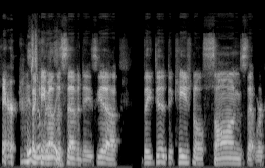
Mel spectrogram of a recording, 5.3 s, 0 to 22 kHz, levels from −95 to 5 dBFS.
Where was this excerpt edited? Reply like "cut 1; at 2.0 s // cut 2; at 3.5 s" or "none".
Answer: none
